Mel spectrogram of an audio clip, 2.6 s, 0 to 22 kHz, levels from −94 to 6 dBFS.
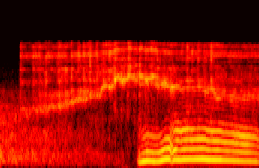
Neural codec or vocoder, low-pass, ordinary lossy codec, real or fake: codec, 16 kHz, 4 kbps, FunCodec, trained on LibriTTS, 50 frames a second; none; none; fake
